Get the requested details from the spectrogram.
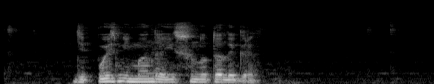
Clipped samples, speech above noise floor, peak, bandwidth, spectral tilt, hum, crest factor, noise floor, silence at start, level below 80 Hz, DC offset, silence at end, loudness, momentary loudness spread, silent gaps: under 0.1%; 43 dB; -6 dBFS; 7.4 kHz; -8 dB/octave; none; 16 dB; -63 dBFS; 0.75 s; -50 dBFS; under 0.1%; 1.75 s; -21 LUFS; 11 LU; none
